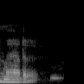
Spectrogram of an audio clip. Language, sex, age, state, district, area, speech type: Assamese, male, 60+, Assam, Udalguri, urban, spontaneous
